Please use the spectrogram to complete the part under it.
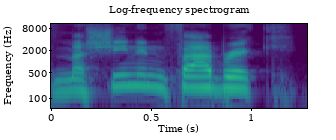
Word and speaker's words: Maschinenfabrik: He went to work for the Maschinenfabrik Maschinenfabrik Daniel Straub. Now, I butchered it. I don't know why I went like samurai on that, but like it's Maschinen and Fabrik Daniel Straub, where he worked on mills and turbines.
